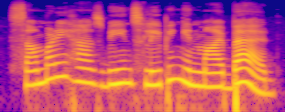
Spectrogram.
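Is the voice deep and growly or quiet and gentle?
quiet gentle. It is said in a quiet, gentle voice.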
